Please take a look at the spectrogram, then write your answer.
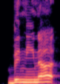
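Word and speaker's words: Vanina: actually a fun fact my middle name is venina which is a very Spanish name okay and it's spelled v a n i n a and I'm like a Sophia rhymes with venina right and then my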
